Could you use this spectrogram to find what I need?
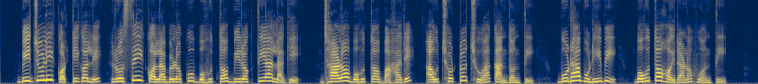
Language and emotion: Odia, neutral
